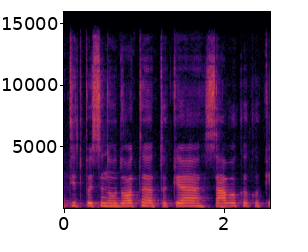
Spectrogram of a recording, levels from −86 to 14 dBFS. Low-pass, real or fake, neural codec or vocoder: 14.4 kHz; real; none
